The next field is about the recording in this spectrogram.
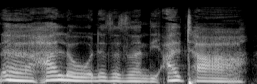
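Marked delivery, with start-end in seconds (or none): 0.0-0.9 loud, mock-affronted "hello"; indignant hello. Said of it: "wie wir sagen würden". 1.6-2.5 "Alter" said like "Altar" without the R; "Alter" with a loud, long open final A; drawn-out Alter. Shown as a demonstration. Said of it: "also Altar ohne R".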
